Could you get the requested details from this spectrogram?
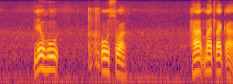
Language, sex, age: Southern Sotho, male, 24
